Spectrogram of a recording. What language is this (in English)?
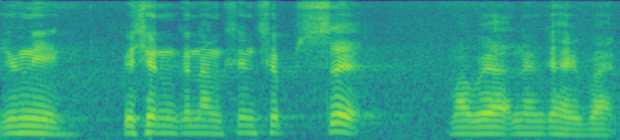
Bodo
